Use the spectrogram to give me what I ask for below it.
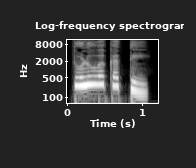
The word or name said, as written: ತಳವಿಘಾತಿ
